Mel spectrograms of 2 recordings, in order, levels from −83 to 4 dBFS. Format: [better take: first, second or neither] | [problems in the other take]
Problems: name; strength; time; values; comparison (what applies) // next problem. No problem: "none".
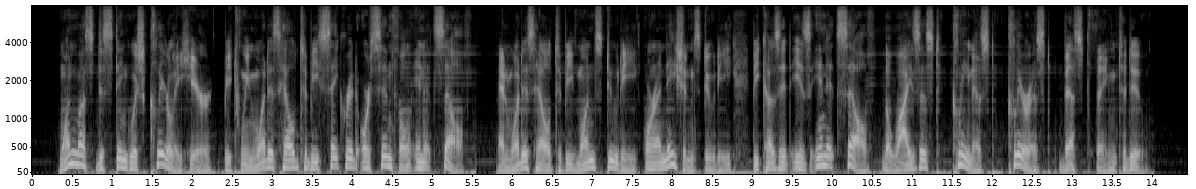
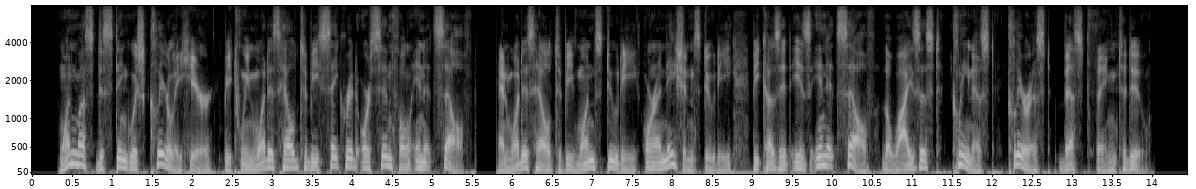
second | noise reduction (neural separator model SepFormer DNS4)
